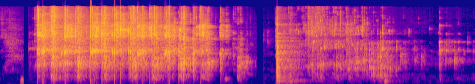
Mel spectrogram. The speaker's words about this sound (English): Hopefully you heard our little cute shaker and pour sounds that we just made. That is all natural that we actually recorded. Yeah, we actually recorded with real it. A real shaker, real tequila, real ice.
